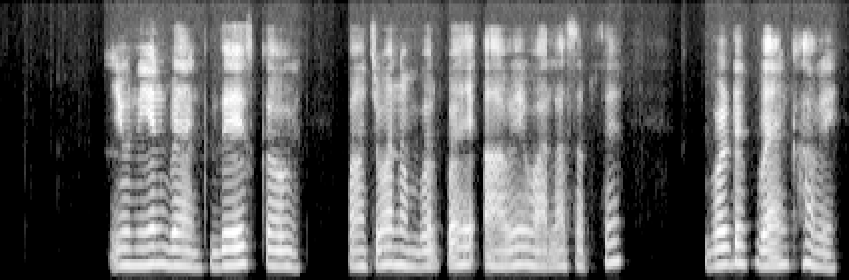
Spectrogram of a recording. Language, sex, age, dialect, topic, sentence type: Bhojpuri, female, 36-40, Northern, banking, statement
